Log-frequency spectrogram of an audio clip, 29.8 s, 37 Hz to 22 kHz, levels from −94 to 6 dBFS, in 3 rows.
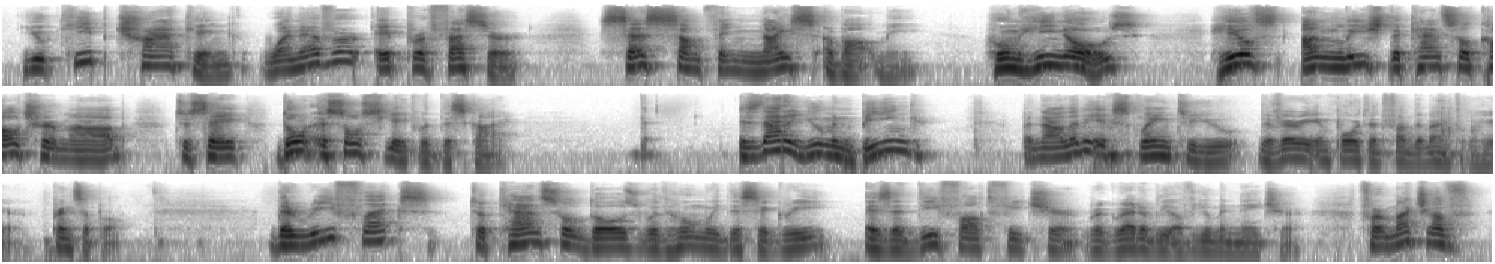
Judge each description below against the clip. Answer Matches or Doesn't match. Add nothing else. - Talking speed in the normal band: Doesn't match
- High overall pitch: Doesn't match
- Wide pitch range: Matches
